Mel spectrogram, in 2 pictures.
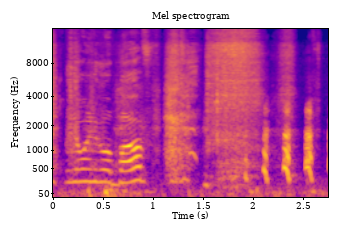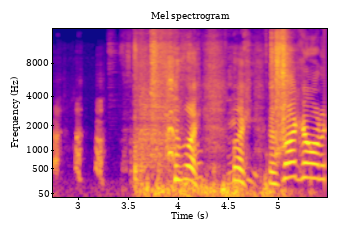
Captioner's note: man chuckling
